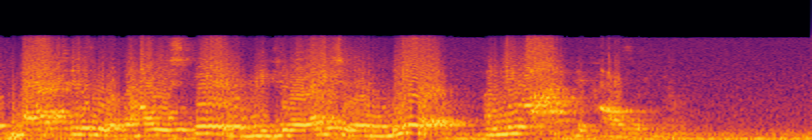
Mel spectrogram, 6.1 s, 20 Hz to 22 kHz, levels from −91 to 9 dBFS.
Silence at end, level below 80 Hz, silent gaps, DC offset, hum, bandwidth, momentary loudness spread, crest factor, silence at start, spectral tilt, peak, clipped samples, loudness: 0 s; -16 dBFS; none; under 0.1%; none; 8 kHz; 13 LU; 4 dB; 0 s; -6 dB/octave; 0 dBFS; 20%; -3 LUFS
